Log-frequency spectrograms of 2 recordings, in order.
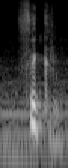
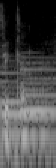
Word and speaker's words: fikr: Fikr, fikr. It's not fikr. Sometimes we are, used to it, and we use this way, fikr. But the better and correct way to pronounce it, fikr, with the sukoon.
